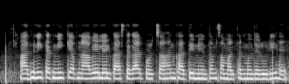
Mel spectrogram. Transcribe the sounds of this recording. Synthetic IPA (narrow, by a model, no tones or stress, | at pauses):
aːd̪ʱunɪk̚t̪ɐkniːkːeɐpnaːʋeleːlkaːst̪ɡaːɾpɾoːt̪saːɦənkʰaːt̪iːɾnɪjʊ̃nt̪əmsəməɾt̪ʰənmʊld͡ʒɐɾuːɾiɦɛː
